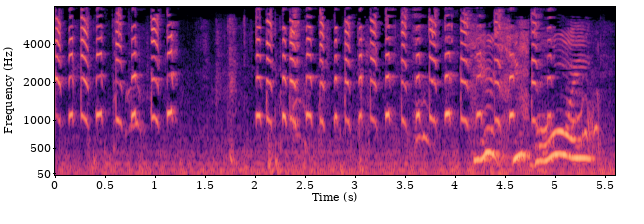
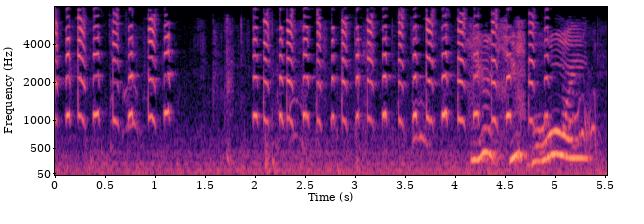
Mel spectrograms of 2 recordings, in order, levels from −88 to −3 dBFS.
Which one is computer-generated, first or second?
second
